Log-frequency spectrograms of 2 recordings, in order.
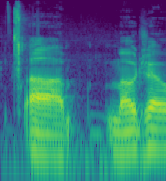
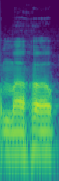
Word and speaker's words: mojo: think in fact I'm I went the mojo Moho pork I said it wrong last time and so I'm just gonna follow both ways mo ho there we go the pork seasoning was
